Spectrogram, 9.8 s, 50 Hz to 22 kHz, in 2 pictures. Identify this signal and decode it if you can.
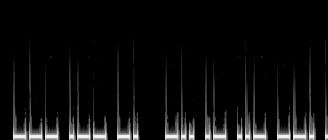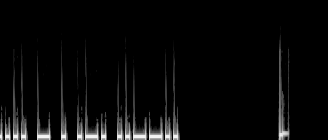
Morse code, heard as a keyed tone, about 19 wpm, 700 Hz. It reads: OWN DAUGHTER?
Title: Sentences from Top 1500 Words 20wpm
